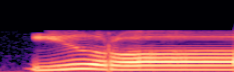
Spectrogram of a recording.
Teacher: را به غټه وایو ځکه چې په دې فتحه ده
